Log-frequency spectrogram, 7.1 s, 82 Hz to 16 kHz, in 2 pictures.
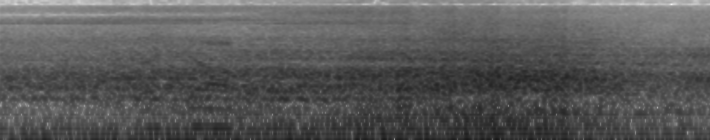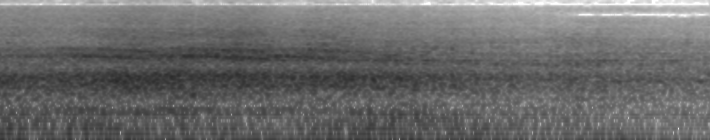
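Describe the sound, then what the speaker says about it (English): A CrossCountry Class 43 HST on the Edinburgh to Plymouth service rushes past with a broad, swelling roar that peaks mid-clip and then eases off before fading. "Edinburgh Plymouth high-speed train cross-country service."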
